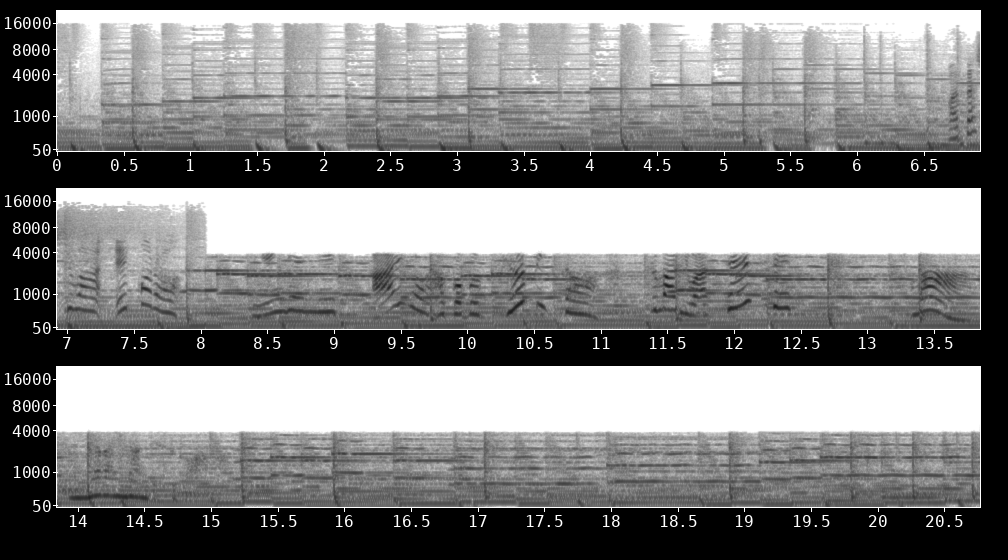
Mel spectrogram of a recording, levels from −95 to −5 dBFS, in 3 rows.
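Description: From 8.03 s to the end, the sound abruptly turns dull and boxy, losing everything above 3.8 kHz, with no gap at the change, a shift in level of about 5 dB and a faint new background noise. This is likely an input switched to a poorer device mid-recording.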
